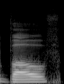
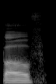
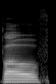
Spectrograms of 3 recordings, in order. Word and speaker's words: Bove: Uh do you guys remember the name Emil Boove? I think it's it's pronounced Bove.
